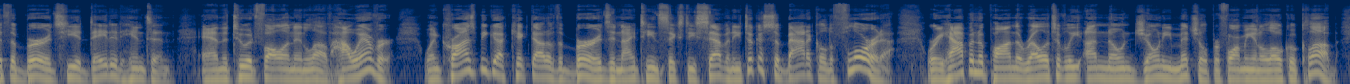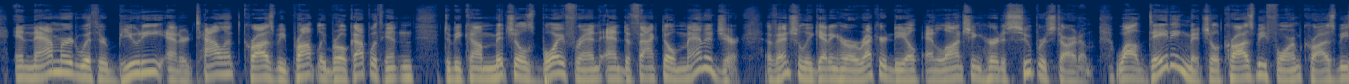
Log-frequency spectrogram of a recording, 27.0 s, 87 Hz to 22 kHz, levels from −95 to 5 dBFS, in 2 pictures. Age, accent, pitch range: 40-59, American, 120-150 Hz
